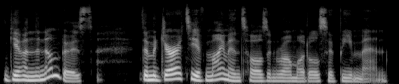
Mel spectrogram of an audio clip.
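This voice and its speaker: A woman with a croaky voice reading her own blog post aloud, measured and thoughtful with brief restarts. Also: lowish voice, expressive, dry recording, studio quality. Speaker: researcher narrating her blog.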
